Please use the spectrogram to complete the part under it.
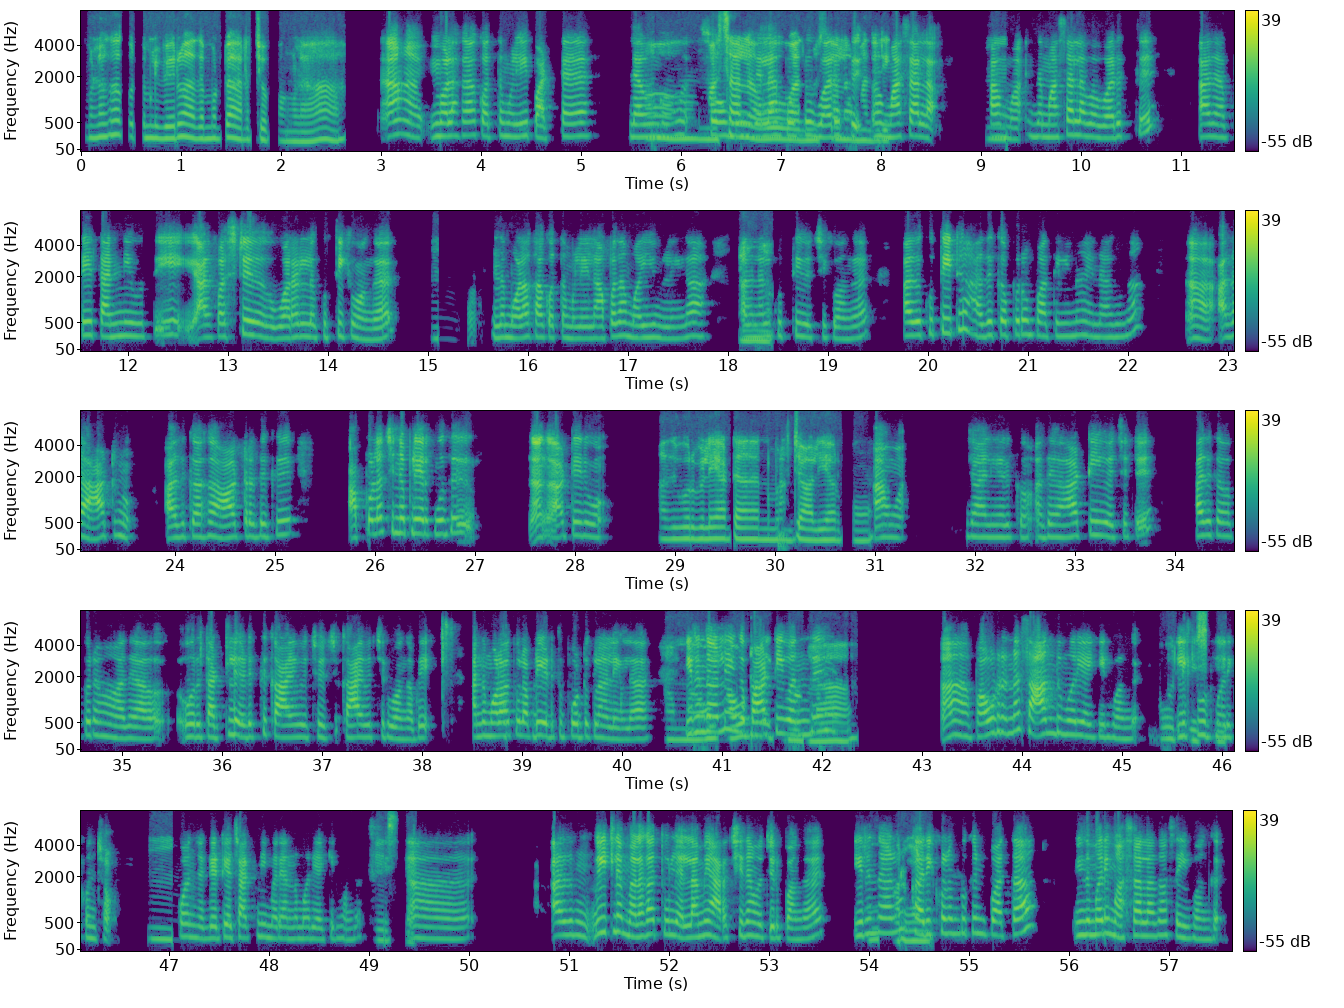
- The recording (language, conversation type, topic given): Tamil, podcast, குடும்ப ரெசிபிகளை முறையாக பதிவு செய்து பாதுகாப்பது எப்படி என்று சொல்லுவீங்களா?
- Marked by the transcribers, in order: other noise; other background noise; tapping; drawn out: "அ"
